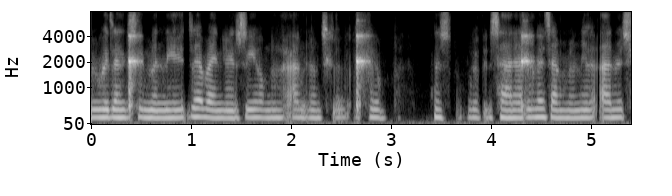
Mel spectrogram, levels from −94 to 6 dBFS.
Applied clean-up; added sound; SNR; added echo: neural diffusion model UNIVERSE++.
